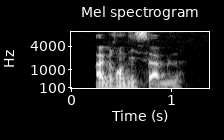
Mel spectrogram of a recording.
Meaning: enlargeable
- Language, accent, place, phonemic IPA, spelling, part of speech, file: French, France, Lyon, /a.ɡʁɑ̃.di.sabl/, agrandissable, adjective, LL-Q150 (fra)-agrandissable.wav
